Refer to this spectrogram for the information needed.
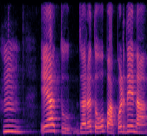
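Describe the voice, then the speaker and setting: A woman voicing a bubbly, excitable young woman who loves parties. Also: sits high, slow pace. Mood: excited. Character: excited young woman, lively party-lover.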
